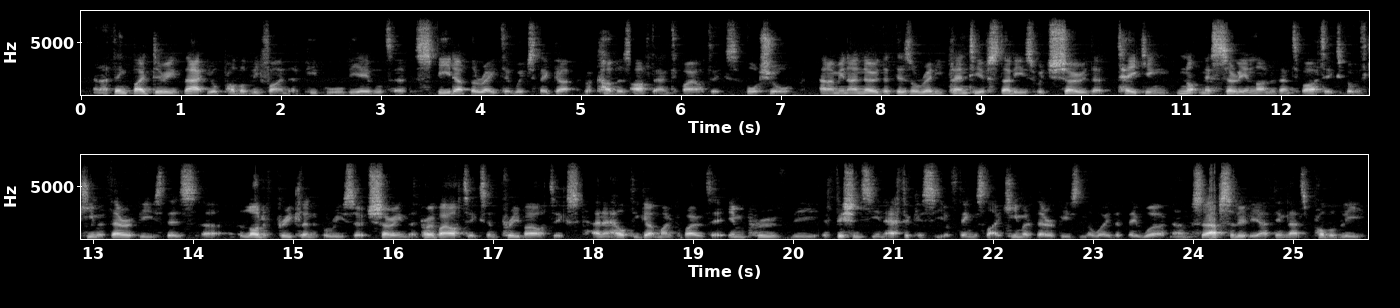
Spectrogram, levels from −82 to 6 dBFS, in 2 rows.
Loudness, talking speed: -22 LUFS, 205 wpm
